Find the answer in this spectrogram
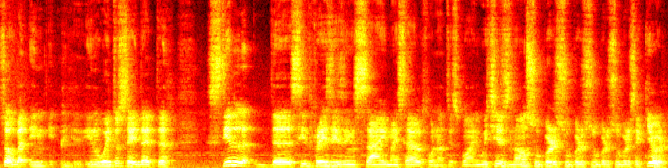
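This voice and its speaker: A man speaks at a fairly slow pace with a fairly high pitch and fairly even intonation. Faint music plays in the background, and room echo is audible. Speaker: podcast co-host, blockchain developer; podcast co-host. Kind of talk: technical demo chat. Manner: halting, many fillers. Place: home room. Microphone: earbuds.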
